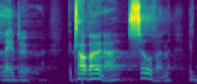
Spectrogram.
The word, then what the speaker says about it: Les Deux: Lindsay and I met in a club called Les Deux, spelled like the French do. But the Americans pronounce it Les Deux.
